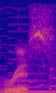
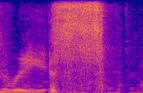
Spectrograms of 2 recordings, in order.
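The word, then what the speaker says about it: Rhys: But then the dude in Path of Radiance, whose name actually is Reese, they're like, R-H-Y-S, Riss. Like, no, that's literally the original spelling of the name Reese, but yes, my favorite Fire Emblem character. Wrist. Wrist. Fucking hate that pronunciation of that specific word. Just like, wrist. No. Wrist. It's Reese.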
